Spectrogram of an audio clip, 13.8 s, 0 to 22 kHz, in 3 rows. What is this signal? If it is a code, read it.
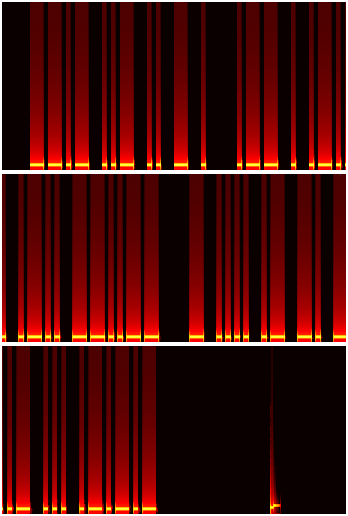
Morse code, heard as a keyed tone, about 20 wpm, 700 Hz. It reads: QUITE WELL, THANKS.
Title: Sentences from Top 700 Words 20wpm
